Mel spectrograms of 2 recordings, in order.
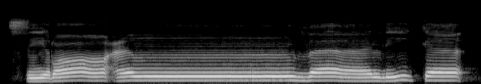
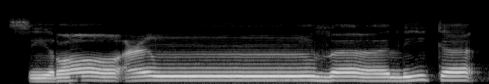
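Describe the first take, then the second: No difference in how they are said.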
